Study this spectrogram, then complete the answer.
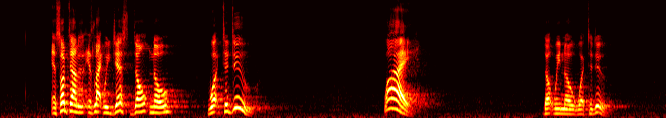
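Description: A man preaches with animation through a microphone in a large echoing hall, pausing between phrases.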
